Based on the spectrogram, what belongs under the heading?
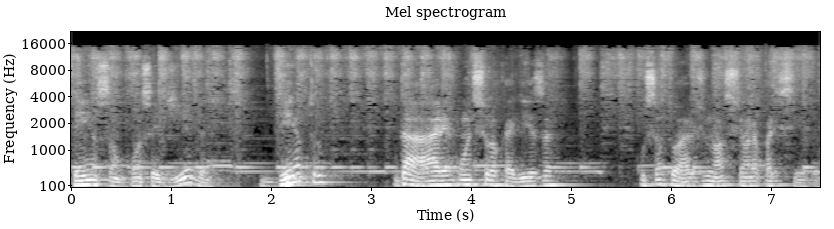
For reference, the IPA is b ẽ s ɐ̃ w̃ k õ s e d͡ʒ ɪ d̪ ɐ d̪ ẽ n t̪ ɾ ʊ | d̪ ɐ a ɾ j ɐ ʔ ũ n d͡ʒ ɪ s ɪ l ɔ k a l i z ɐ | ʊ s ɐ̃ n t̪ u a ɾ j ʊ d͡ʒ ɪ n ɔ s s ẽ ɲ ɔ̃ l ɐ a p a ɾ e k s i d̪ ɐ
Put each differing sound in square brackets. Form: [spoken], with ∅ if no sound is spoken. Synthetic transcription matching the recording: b ẽ s ɐ̃ w̃ k õ s e d͡ʒ [i] d̪ ɐ d̪ ẽ n t̪ ɾ ʊ | d̪ ɐ a ɾ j ɐ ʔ [õ] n d͡ʒ ɪ s ɪ l [o] k a l i z ɐ | ʊ s ɐ̃ n t̪ u a ɾ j ʊ d͡ʒ ɪ n ɔ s s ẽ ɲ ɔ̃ [ɾ] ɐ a p a ɾ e [∅] s i d̪ ɐ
